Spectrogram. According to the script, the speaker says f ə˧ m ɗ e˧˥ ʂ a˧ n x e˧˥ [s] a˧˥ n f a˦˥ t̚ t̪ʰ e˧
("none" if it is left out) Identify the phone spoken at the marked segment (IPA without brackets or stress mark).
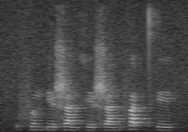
ʂ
